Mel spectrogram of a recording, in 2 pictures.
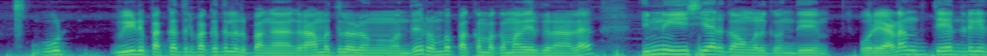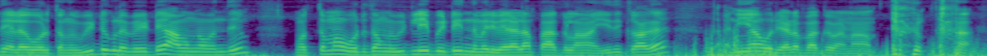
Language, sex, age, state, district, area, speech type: Tamil, male, 18-30, Tamil Nadu, Nagapattinam, rural, spontaneous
